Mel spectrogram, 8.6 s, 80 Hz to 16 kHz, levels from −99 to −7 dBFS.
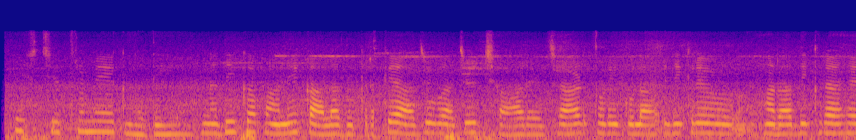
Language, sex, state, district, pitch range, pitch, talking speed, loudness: Hindi, female, Maharashtra, Nagpur, 195-215 Hz, 210 Hz, 190 wpm, -32 LUFS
